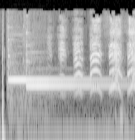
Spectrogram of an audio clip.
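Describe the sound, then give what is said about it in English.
A house doorbell rings with two quick chime strikes whose tones linger, followed by a run of short, bright, warbling notes that keep the sound going to the end. “The only way to get me to answer my door for sure is if I hear this.”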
